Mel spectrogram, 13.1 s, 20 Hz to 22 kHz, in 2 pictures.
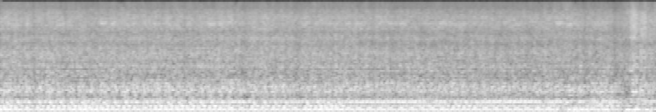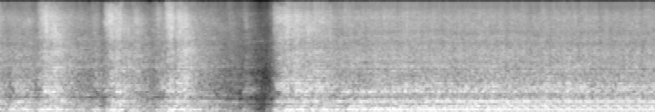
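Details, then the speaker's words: Freshly built turbo 6.0 LQ9 V8 Silverado, first start on Holley setup wizard tune with wrong injector data and MAP sensor taped: loud fast lumpy idle dipping then settling high. "The idle was really high."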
